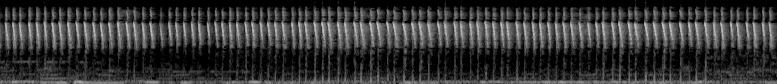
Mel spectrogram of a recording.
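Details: Bar-winged prinia, mountain form, singing hard in full volley: a fast, loud, unbroken string of sharp high chips, about three per second, steady throughout with faint low rumble behind.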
